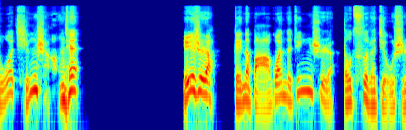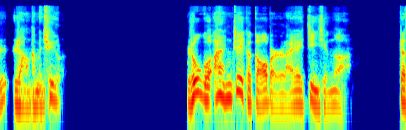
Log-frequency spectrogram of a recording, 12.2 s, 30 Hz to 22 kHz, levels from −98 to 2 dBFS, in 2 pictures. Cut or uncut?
uncut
